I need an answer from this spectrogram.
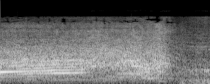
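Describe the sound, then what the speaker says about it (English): A Ferrari 612 Scaglietti with a V12 engine roars loudly and close by in a continuous, smooth rush of power, then drops off sharply near the end of the brief burst. "But the best thing about any Ferrari is the engine. It's the heart of the car. It's a V12"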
